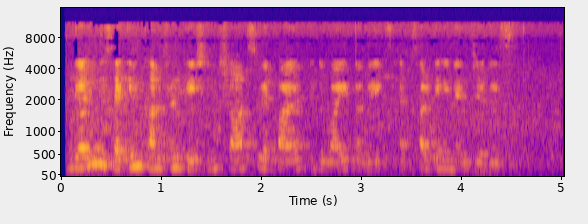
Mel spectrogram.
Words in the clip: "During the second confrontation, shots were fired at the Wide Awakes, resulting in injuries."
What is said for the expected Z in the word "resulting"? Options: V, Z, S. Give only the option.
S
